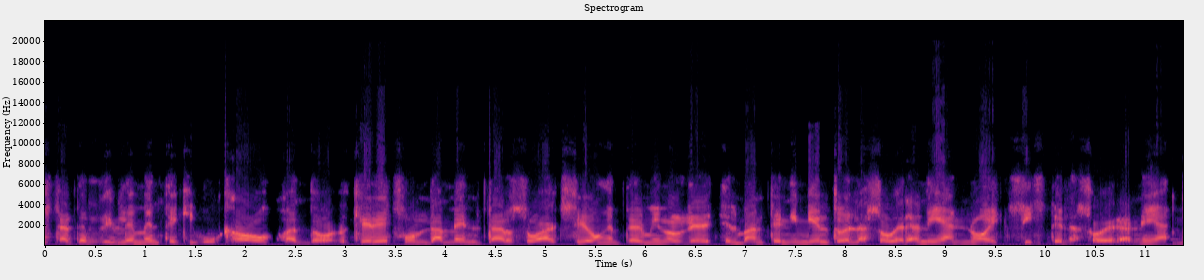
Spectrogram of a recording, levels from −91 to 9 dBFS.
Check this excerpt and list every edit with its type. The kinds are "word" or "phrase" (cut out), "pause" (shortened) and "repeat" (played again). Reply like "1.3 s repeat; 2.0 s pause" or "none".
none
